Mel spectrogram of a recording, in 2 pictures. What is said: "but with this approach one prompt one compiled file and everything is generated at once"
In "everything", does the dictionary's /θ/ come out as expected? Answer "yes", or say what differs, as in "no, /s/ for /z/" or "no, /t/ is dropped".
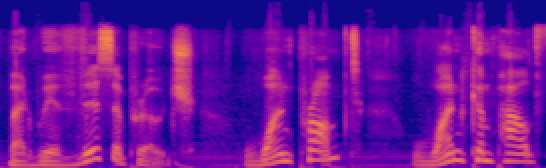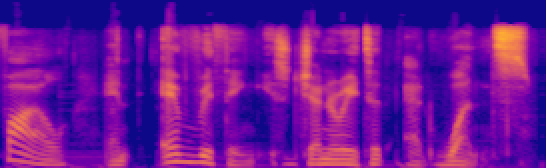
yes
